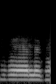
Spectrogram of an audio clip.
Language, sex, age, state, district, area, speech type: Urdu, female, 30-45, Delhi, New Delhi, urban, conversation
